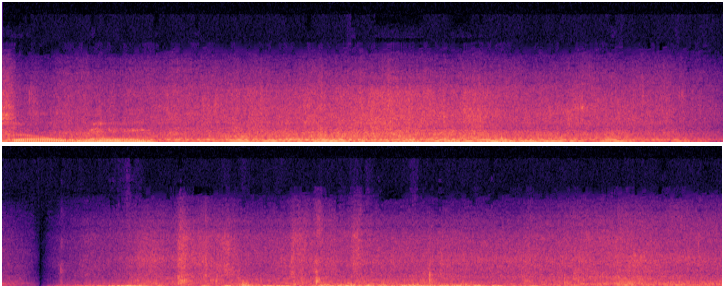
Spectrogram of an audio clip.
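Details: Bees at a hive being split in spring, an opening burst of sliding, wavering buzz tones settling into a steady hum, a short gap, then rougher buzzing with rustling handling noise.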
